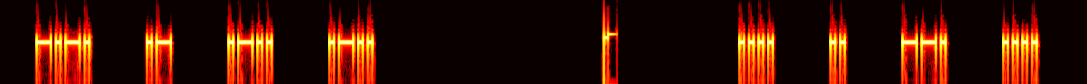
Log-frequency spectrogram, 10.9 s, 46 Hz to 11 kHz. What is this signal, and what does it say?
Morse code, heard as a keyed tone, about 25 wpm, spaced as for 12 wpm, 700 Hz. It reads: CALL HIGH
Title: 4x Character Spacing - Top 200 Words - 25wpm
